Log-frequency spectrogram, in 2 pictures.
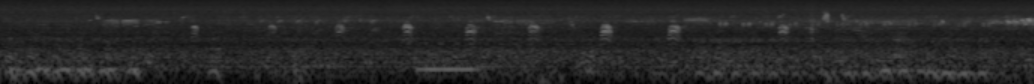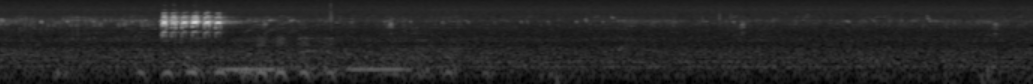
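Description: Birds calling: a run of short, evenly spaced calls about one a second, then a loud, harsh burst of rapid honking calls a little past halfway, lasting about a second.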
